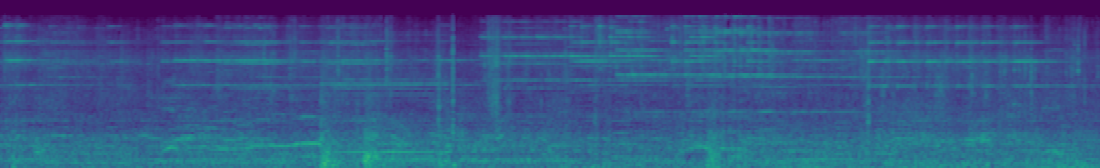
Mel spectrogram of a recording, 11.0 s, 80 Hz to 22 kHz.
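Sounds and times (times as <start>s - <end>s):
voices in background: 0.0s - 11.0s.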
